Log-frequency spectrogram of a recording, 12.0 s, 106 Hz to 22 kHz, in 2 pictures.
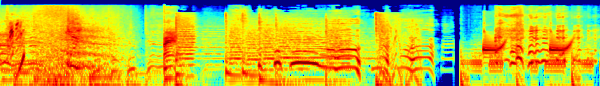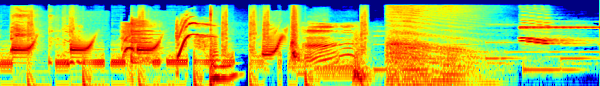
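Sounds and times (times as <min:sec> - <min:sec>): cartoon music: 0:04.6 - 0:10.2, 0:11.1 - 0:12.0.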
